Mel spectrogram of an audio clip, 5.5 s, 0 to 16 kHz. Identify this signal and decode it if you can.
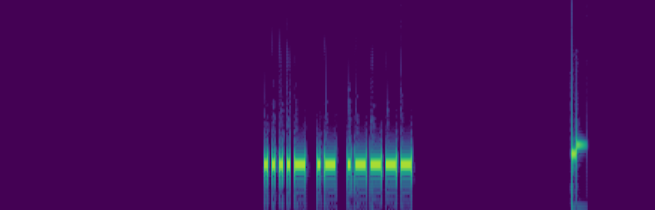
Morse code, heard as a keyed tone, about 38 wpm, 700 Hz. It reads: 4A1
